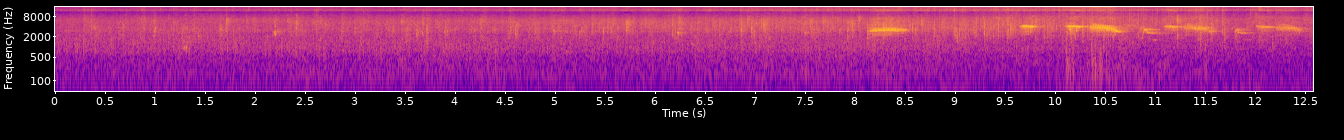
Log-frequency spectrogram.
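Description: Heavy rain falling steadily, an even hiss. About eight seconds in, a bird starts chirping in quick, high, repeated calls that stand out above the rain.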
